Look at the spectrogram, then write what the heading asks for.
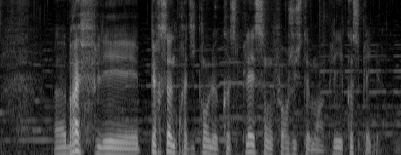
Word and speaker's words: cosplay: Le cosplay, ou cosplay, quand on le prononce à la japonaise, est la contraction de deux mots anglophones.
